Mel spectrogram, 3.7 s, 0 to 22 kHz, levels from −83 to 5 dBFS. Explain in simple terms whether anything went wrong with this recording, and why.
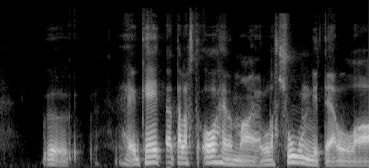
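Short concealed packet loss hits the speech at 1.64 s, just before "tällaista ohjelmaa", and again at 2.53 and 2.77 s. About 20 ms of audio went missing each time, and the receiver patched the gap with a brief smear rather than a silent dropout.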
